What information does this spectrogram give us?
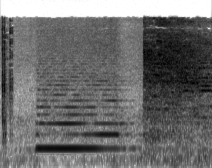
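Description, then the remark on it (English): A ghost train in Berlin sounds one long, steady horn blast, then gives way to a loud, broad rushing rumble of cars moving along the tracks as it departs. No one speaks. “Bonus of a Berlin guide if you take the ghost train.”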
